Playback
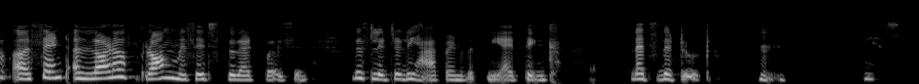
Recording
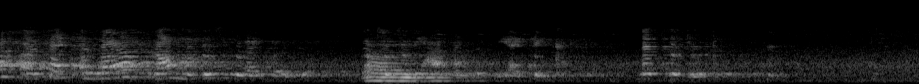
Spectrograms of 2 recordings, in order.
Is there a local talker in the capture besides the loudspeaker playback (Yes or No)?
Yes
